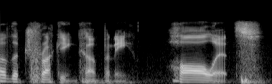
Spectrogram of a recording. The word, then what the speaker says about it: Hawletts: It's spelled H A W L E T T S. But yeah, you're right. It's pronounced Hallett's.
